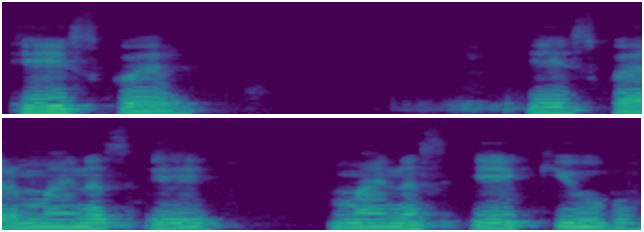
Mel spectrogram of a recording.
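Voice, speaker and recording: A man's voice: fairly low pitch, warm tone. A man with an Indian accent teaching maths step by step, instructional and repeating terms as he works. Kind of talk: step-by-step spoken lesson. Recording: dull lo-fi recording.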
